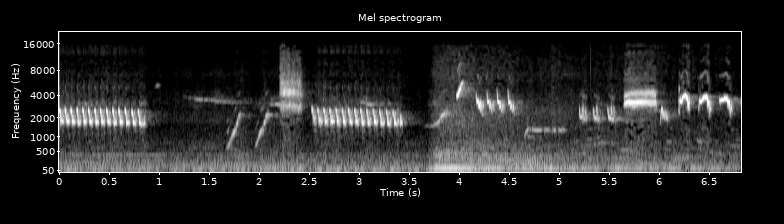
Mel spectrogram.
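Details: Master recording of an Asian pied starling for young birds: rapid buzzy trills at mid pitch, sweeping whistles, a flat low whistle, and clusters of quick looping chirps at the end.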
